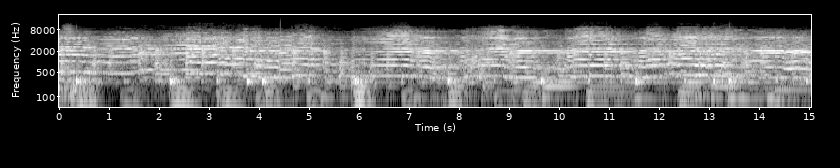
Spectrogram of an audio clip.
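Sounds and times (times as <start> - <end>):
frame drum beat: 0.0 - 1.0
accordion melody: 0.0 - 15.0.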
